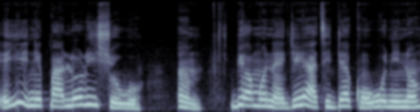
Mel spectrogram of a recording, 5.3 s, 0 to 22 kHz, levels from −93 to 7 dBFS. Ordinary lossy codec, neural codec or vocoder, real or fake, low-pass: none; vocoder, 48 kHz, 128 mel bands, Vocos; fake; 19.8 kHz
